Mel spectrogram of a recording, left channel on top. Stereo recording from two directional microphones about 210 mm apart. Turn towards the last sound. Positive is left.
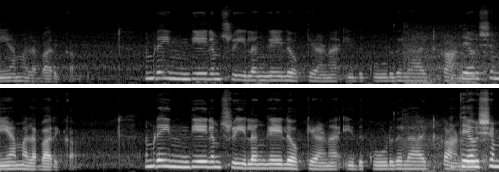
turn(degrees=-45)  # may be behind; listen again after turning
